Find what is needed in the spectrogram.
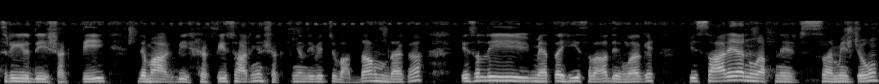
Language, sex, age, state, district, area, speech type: Punjabi, male, 30-45, Punjab, Barnala, rural, spontaneous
